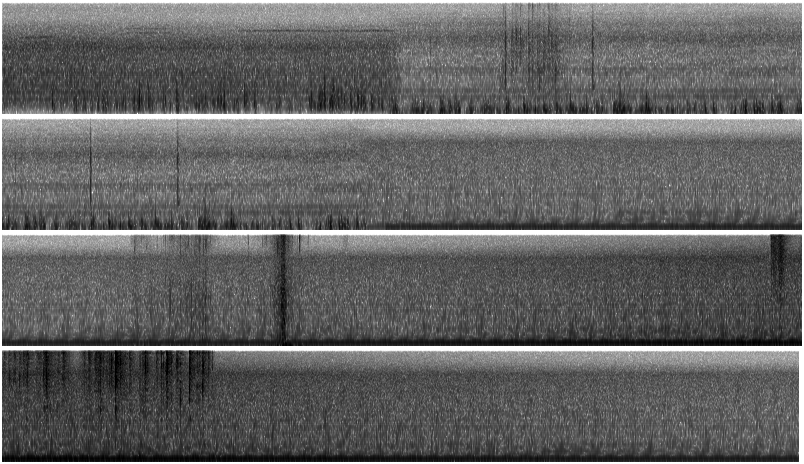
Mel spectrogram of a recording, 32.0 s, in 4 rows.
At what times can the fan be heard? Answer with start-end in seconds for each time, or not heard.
0.0-31.9.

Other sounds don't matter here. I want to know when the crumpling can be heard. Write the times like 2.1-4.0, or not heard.
5.0-5.8, 17.2-19.2, 23.6-26.1.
